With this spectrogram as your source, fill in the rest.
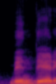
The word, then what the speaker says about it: vender: os compra verbo vender chama atenção aí para vocês da pronúncia da letra v que em espanhol nós pronunciamos como se fosse uma letra b vender então se você quer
